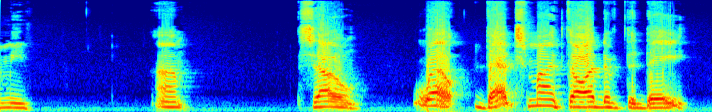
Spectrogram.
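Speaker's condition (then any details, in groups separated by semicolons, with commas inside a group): Cerebral palsy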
